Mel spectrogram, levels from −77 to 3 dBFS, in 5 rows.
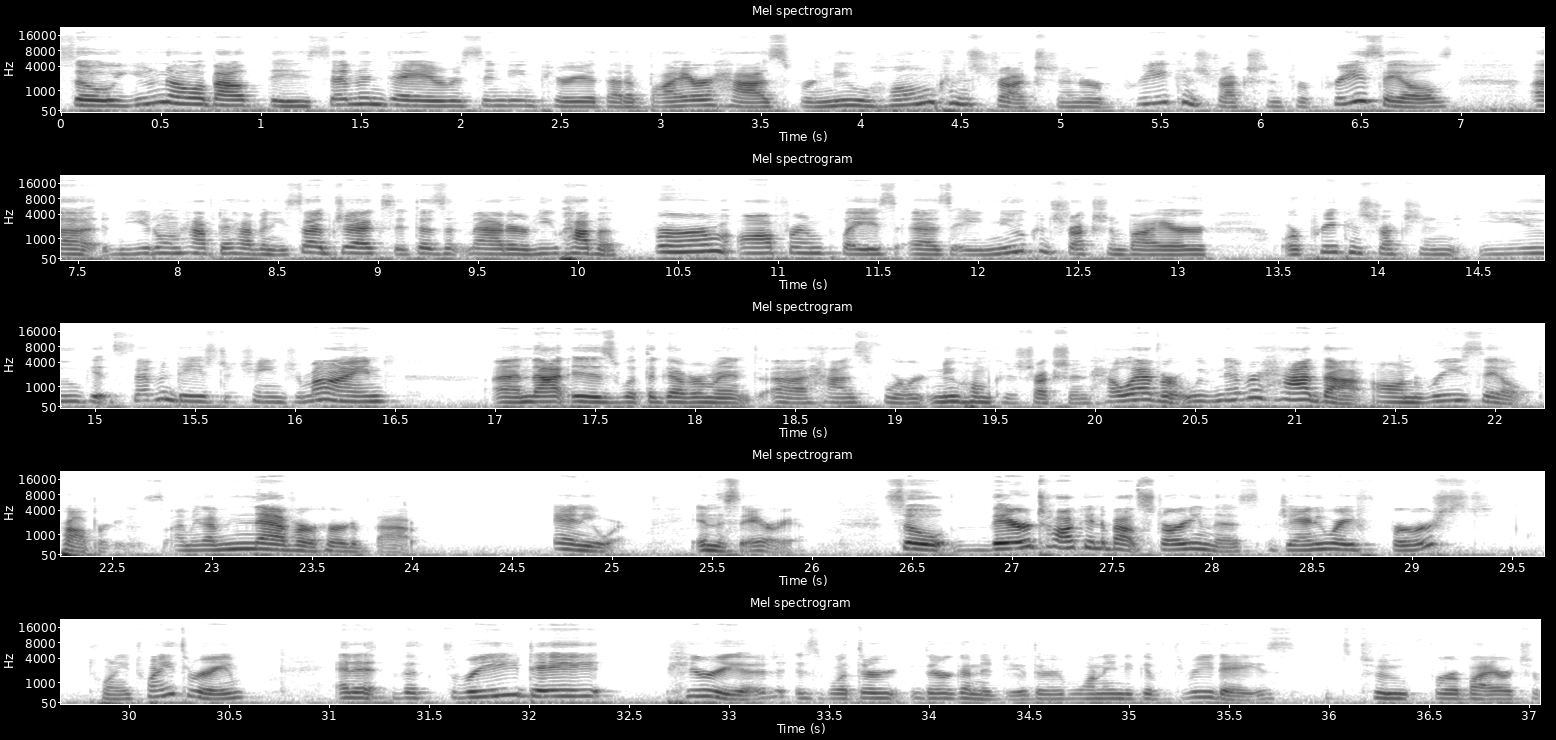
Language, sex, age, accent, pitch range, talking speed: English, female, 30-49, American, 195-260 Hz, 190 wpm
